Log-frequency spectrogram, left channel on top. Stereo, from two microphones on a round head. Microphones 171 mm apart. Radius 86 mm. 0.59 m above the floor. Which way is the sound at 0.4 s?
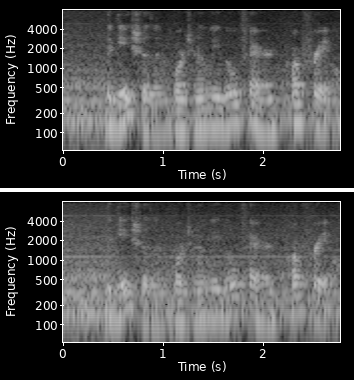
5° right (ahead or behind).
